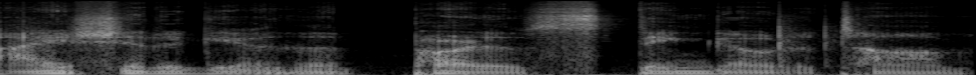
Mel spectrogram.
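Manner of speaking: rough, rasping, raspy delivery. Retelling what Paul said about casting the play: Paul's raspy voice. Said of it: "said in his raspy voice".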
